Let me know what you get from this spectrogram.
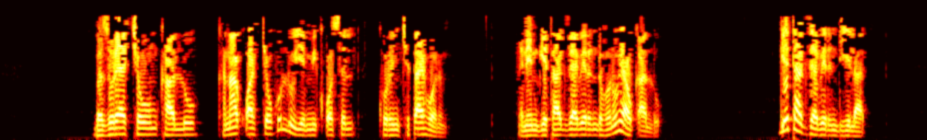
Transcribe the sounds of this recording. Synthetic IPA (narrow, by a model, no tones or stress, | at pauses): bəzuɾjat͡ʃːɛwmkʰalːu | kʰənakʼat͡ʃːɛwhulːujɛmːikʼosɨl | kʰuɾɨnt͡ʃɪt̪ajɦo̞nɨm | ʔɨne̞mɡe̞t̪ʰaɨɡzjaβʱe̞ɾɨnd̪əɦo̞nəwjawkʼalːṵ | ɡe̞t̪ʰaɨɡzjaβhe̞ɾɨnd̪ihila̰l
